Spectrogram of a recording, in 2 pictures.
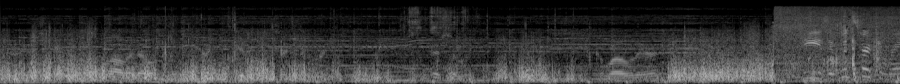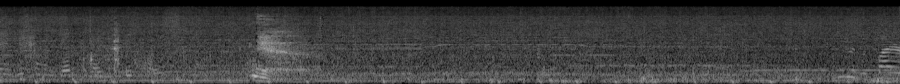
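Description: Indistinct voices over background music, dropping abruptly about eight seconds in to a quieter, even stretch.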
